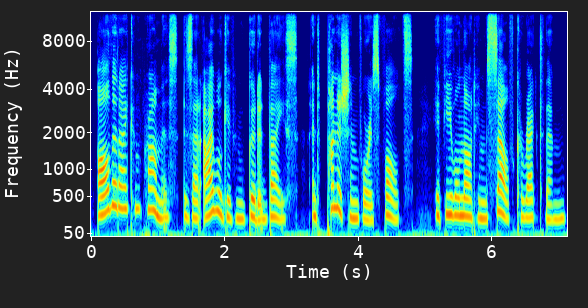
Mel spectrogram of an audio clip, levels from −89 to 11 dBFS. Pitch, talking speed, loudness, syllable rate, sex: 235 Hz, 220 wpm, -18 LUFS, 5.2 syllables/s, female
